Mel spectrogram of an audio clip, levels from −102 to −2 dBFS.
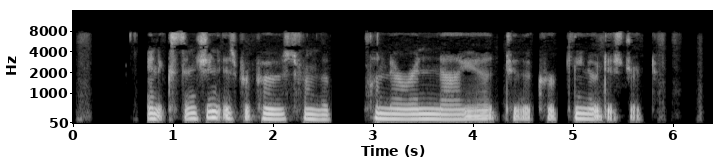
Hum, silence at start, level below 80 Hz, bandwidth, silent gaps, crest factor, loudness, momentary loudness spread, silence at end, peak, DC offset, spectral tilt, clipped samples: none; 0.75 s; -62 dBFS; 8 kHz; 2.60-2.92 s, 4.62-4.66 s, 4.85-4.94 s, 5.72-5.79 s; 16 dB; -25 LUFS; 8 LU; 0.55 s; -10 dBFS; under 0.1%; -5.5 dB/octave; under 0.1%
